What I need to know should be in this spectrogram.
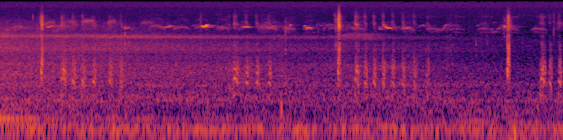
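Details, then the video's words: Alarm calls of a fox squirrel guarding itself and its territory from a Monterey pine, Del Monte Forest, California: scattered short dry chucks and clicks in small runs, against a constant low engine-like rumble and thin high whistles. "Sound of a Fox Squirrel"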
